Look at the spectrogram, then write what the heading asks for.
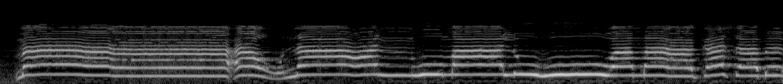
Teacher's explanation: مالوہ ظاہر کر کے پڑھیں، اچھی طرح لام کی پیش ظاہر کریں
